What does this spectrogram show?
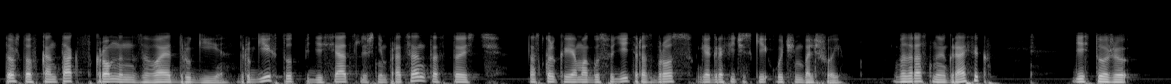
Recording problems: high frequencies cut off; severe; nothing above 4 kHz

